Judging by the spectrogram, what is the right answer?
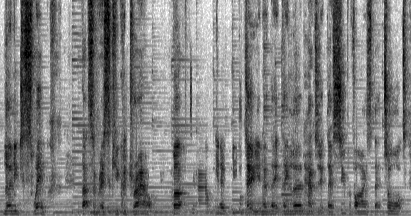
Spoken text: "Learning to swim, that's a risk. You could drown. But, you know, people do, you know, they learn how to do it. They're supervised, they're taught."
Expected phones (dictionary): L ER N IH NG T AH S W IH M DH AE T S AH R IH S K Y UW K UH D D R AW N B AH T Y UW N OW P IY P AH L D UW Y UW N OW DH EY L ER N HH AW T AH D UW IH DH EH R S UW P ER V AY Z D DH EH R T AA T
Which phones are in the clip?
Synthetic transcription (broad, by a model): L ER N IH NG T AH S W IH M DH AE T S AH R IH S K Y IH K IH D D R AW L B AH T Y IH N OW P IY P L D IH Y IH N OW DH EY L ER N HH AW T AH IH DH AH R S UW P ER V AY Z DH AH R T AA T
